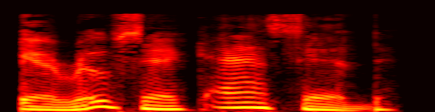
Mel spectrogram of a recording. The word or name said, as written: erucic acid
